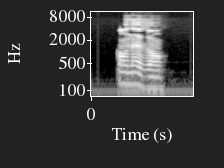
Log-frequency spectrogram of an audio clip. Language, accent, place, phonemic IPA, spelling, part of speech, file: French, France, Lyon, /ɑ̃.n‿a.vɑ̃/, en avant, adverb / interjection, LL-Q150 (fra)-en avant.wav
- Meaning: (adverb) forward (towards the front); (interjection) forward! let's go!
